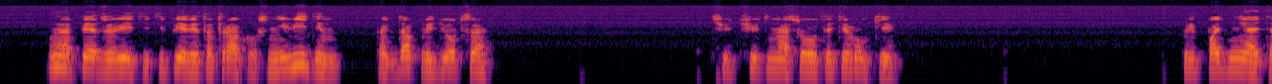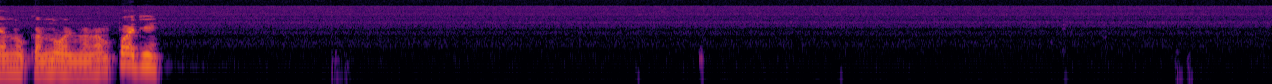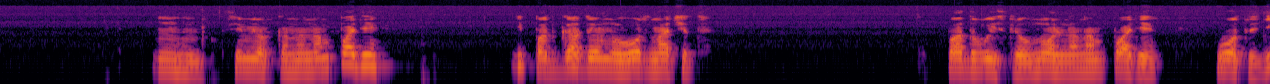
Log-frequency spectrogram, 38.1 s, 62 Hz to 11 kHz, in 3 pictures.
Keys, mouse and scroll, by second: 5.9-7.2 drag, 7.4-8.7 middle drag, 10.2-11.7 drag, 12.6 KP_0, 16.1 g, 24.7 r, 27.6 KP_7, 29.9 r, 32.2-34.7 middle drag, 35.5 KP_0.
